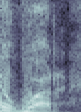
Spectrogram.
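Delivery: वर as one syllable, neutral vowel into r; correct "were" pronunciation. Shown as a demonstration. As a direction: say वर like "wur", no ee or ay. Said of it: "तो इसको क्या पढ़ेंगे".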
